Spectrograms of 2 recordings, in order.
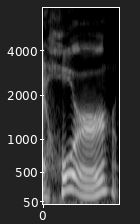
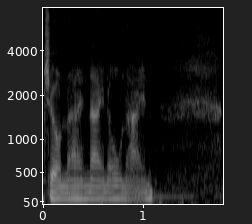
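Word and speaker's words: HO99O9: Uh, by horror, or as it's spelled, HO9909. It's horror though. Don't be a square and call it HO999.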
